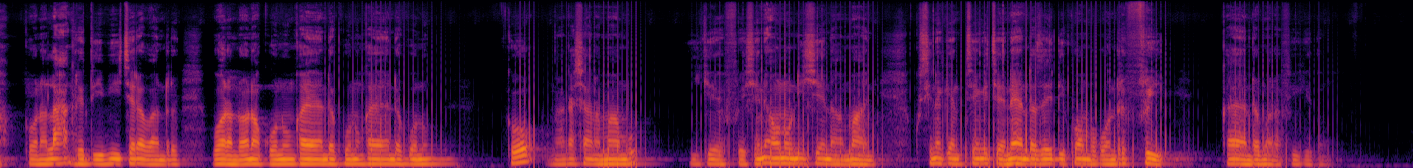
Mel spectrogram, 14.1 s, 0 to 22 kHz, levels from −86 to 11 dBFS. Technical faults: buffer tearing

